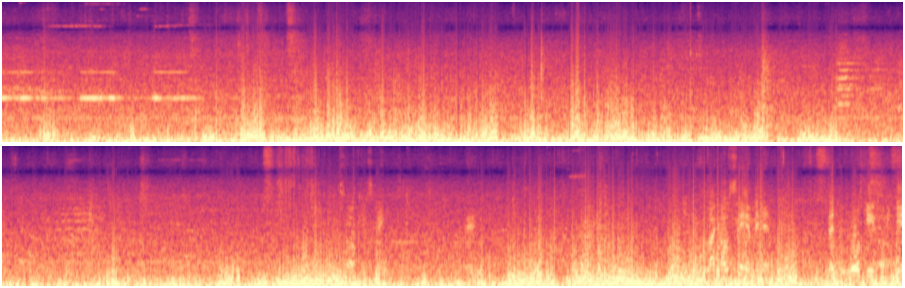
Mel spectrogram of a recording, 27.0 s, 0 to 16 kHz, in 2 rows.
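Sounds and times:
vehicle horn toot: 0.0 - 2.9, 12.4 - 13.2
street traffic rumble: 0.0 - 27.0.

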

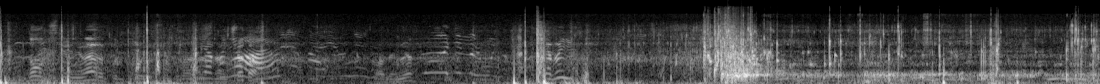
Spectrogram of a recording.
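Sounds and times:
sea water splashing: 6.0 - 11.0.

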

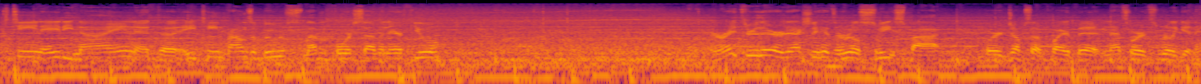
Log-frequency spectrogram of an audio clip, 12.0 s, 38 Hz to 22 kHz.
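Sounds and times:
fan running: 0.0 - 12.0.

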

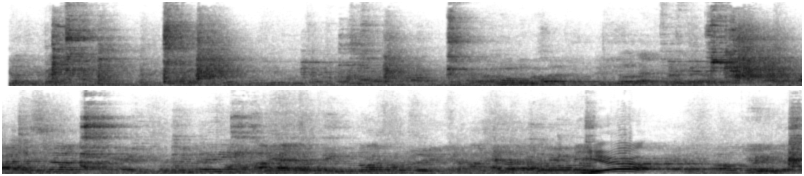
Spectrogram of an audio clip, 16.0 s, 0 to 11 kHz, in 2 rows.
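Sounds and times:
room noise: 0.1 - 16.0.

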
